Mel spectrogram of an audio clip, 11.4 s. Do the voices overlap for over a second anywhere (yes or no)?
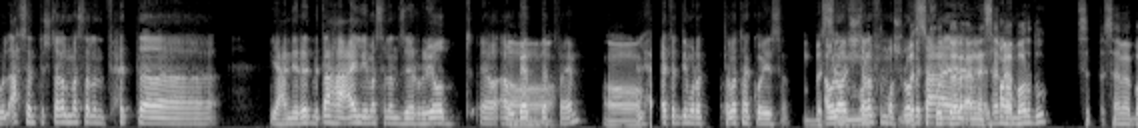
yes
